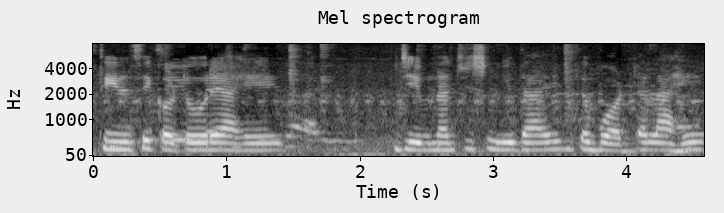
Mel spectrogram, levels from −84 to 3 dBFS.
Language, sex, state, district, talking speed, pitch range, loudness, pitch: Marathi, female, Maharashtra, Gondia, 115 wpm, 190-210 Hz, -15 LUFS, 195 Hz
